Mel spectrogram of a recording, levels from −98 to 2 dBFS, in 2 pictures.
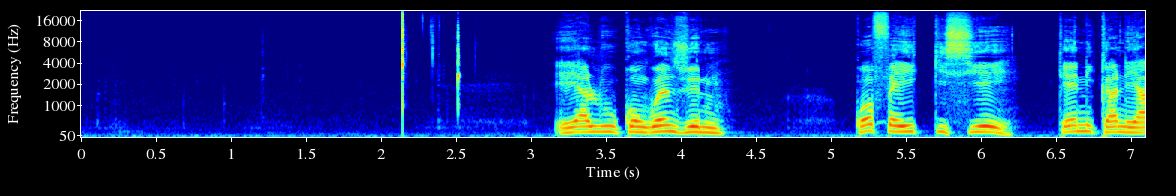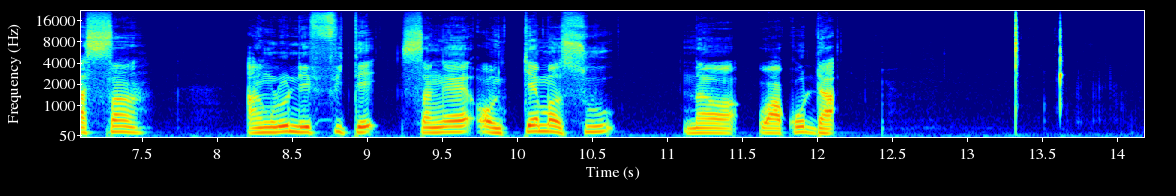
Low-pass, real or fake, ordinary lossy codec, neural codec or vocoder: none; real; none; none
